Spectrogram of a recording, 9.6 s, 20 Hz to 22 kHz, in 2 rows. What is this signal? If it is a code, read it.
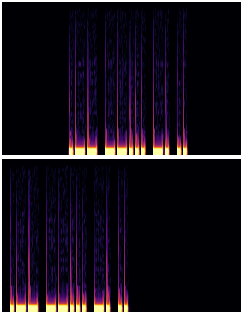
Morse code, heard as a keyed tone, about 20 wpm, 700 Hz. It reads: W7NI W7NI
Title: USA Call Signs - 4 Characters - Repeated 2x - 20wpm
